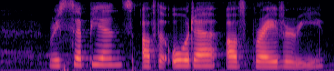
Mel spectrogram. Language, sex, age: English, female, 21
